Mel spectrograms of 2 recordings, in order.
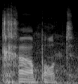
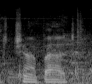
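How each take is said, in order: First: The name is said with its native sounds. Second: The name is read like an English spelling. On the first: This is likely how the name is really said. "more likely it, to be pronounced something like Chabot" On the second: It is easier for listeners to understand. "I'm pronouncing that um, as if it were spelling an English word"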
